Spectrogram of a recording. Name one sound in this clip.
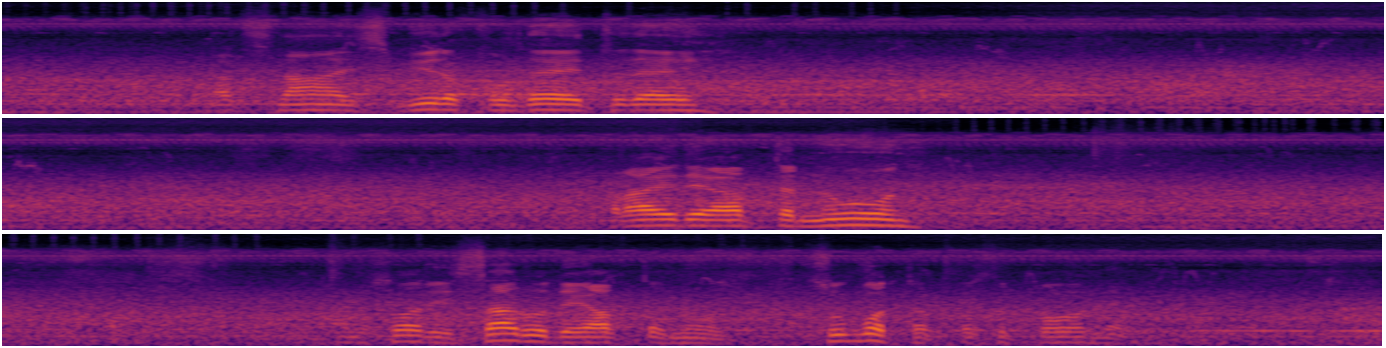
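A man talks calmly close by, in short bursts.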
